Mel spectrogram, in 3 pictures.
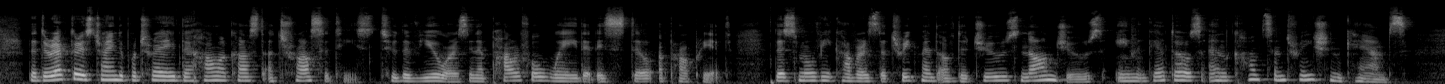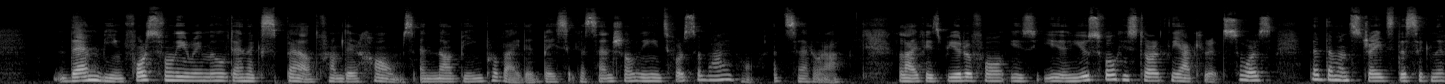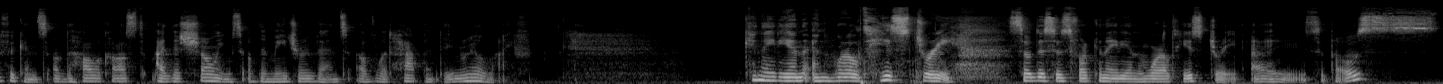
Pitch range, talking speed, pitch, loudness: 135-180 Hz, 135 wpm, 155 Hz, -30 LUFS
